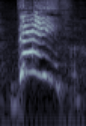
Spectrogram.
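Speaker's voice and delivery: high loud shout of a name; sharp shouted call; yelling a name. Real, not acted. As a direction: yell across the yard. Yelling at someone nearby.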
